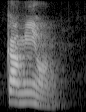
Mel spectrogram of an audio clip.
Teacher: Encontramos dos vocales juntas, una cerrada y otra abierta, camión. La vocal tónica es la O, por tanto estamos ante un caso de diptongo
